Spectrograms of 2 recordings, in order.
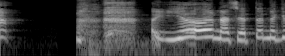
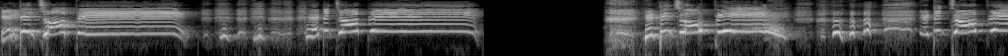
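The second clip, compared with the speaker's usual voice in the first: loud call; 9 semitones higher, 3 dB louder than usual. Acted. Grandmother yelling for Soppi from the street. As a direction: shout the name up the street, over and over. Calling girl from street repeatedly.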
